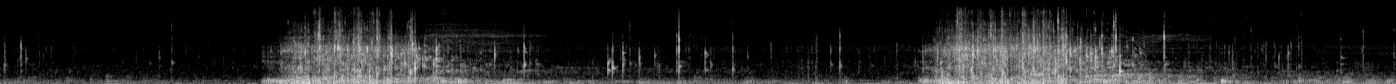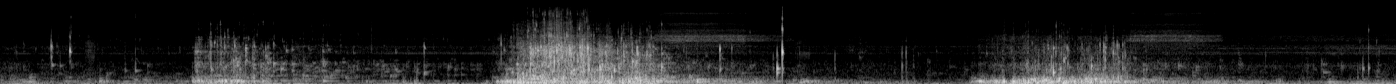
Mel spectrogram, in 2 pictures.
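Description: A scuba diver's regulator underwater, releasing bubbles with each exhaled breath: five loud bursts of bubbling, each one to two seconds long, coming about every five to six seconds in a steady breathing rhythm.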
